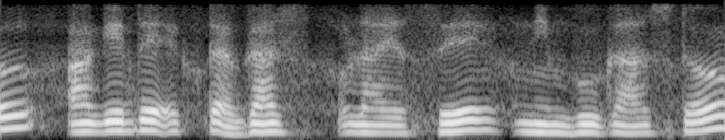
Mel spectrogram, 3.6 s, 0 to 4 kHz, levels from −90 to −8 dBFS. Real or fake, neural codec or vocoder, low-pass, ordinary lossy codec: fake; codec, 16 kHz in and 24 kHz out, 0.9 kbps, LongCat-Audio-Codec, four codebook decoder; 3.6 kHz; none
